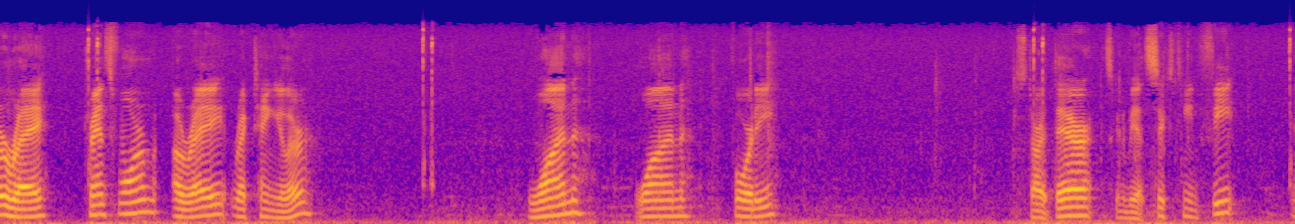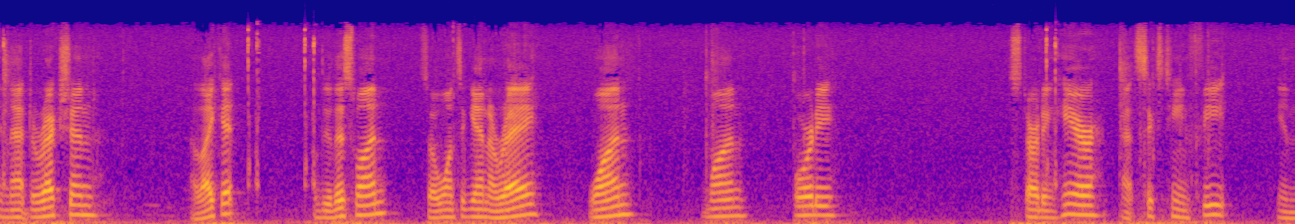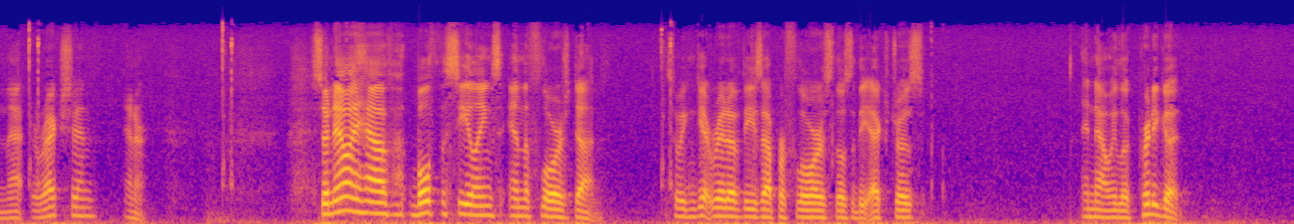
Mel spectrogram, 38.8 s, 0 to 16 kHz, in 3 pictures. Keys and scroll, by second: 5.8 Return, 11.2 6, 19.3 Return, 24.4 6, 33.8 Delete.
